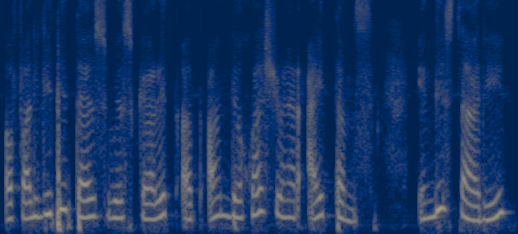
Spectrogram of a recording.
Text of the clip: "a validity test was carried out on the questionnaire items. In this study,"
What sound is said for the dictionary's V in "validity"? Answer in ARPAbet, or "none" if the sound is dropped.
F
